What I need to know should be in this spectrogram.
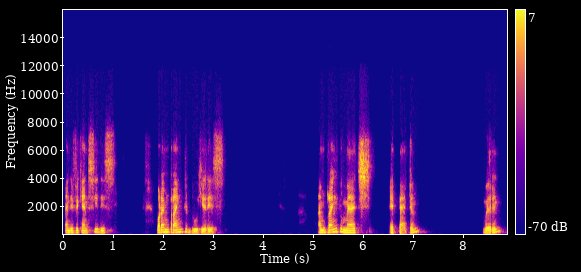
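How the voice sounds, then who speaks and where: A man giving a step-by-step software demo as a technical presenter, explaining in a halting way. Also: mid-range voice, muffled recording.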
